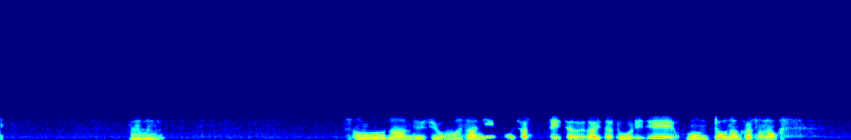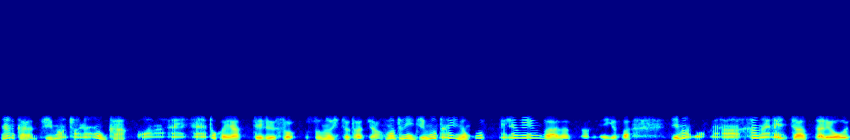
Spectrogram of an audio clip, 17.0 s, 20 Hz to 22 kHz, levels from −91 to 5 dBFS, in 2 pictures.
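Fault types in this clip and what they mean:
Codec 2 vocoder: the speech is rebuilt from pitch, voicing and a spectral envelope rather than kept as a waveform, giving heavy robotic buzz throughout, a 250 Hz to 3.4 kHz band, nothing above 3.6 kHz, and detail loss consistent with the 2.4 kbit/s mode.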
